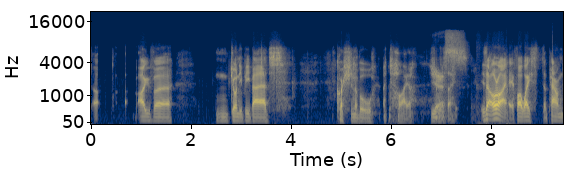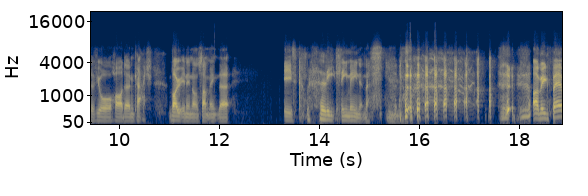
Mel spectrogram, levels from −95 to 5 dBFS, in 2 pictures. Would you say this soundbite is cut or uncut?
cut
